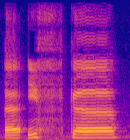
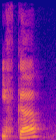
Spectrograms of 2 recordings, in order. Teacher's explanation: berhenti dengan membacanya dalam panjang mad asli 2 harakat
